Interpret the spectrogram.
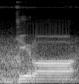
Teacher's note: بن، کتابا، وقفا کتابا، کاف زیر کی، را الف زبر را، را کو ایک الف کھینچ کر پڑھیں گے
